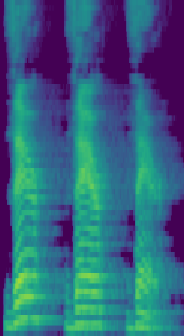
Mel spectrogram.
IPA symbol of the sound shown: ðer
